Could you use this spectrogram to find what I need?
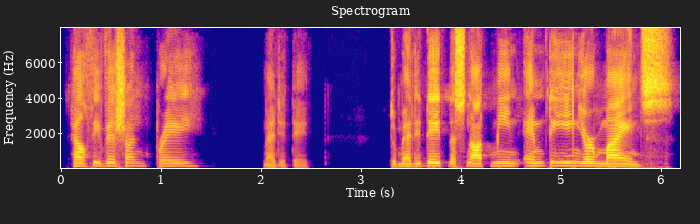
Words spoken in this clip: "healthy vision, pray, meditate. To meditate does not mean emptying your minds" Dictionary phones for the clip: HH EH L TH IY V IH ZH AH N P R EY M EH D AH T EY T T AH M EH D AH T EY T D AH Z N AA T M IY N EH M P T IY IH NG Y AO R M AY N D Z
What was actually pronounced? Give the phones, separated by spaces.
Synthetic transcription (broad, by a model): HH EH L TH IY V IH SH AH N P R EY M EH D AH T EY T T AH M EH D AH T EY T D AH S N AA T M IY N EH M P T IY IH NG Y AO R M AY N D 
